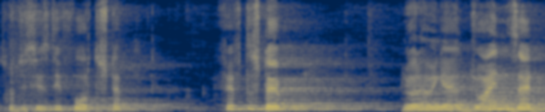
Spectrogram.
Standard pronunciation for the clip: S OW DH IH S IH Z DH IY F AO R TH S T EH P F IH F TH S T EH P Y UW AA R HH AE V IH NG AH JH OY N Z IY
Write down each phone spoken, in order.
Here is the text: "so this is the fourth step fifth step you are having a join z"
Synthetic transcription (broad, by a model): S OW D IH S IH Z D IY F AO R T S T EH P F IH F T S T EH P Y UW AA R HH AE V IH NG AH JH OY N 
